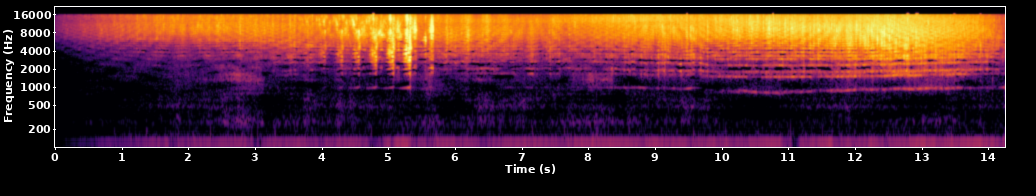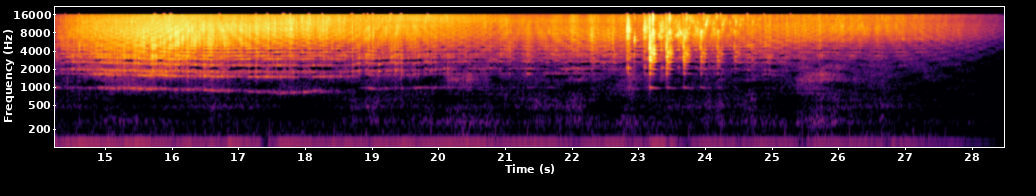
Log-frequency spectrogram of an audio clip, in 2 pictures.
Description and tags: bubbles stereo 02
a sound created from bubbles of sparkling wine
dźwięk stworzony z bąbelków musującego wina
sound, experiment, effect, wine-glass, design, sparkling, soundscape, ambience, wine, bubbles, sound-design, sci-fi, atmospheric, atmosphere, experimental, ambient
